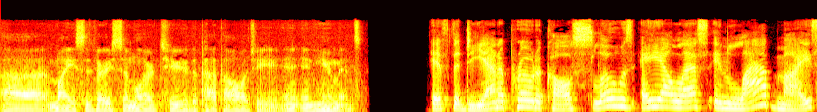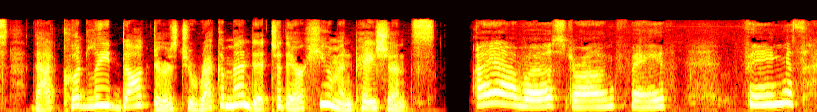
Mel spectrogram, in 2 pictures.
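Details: Adult female news narrator; Normal speech.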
